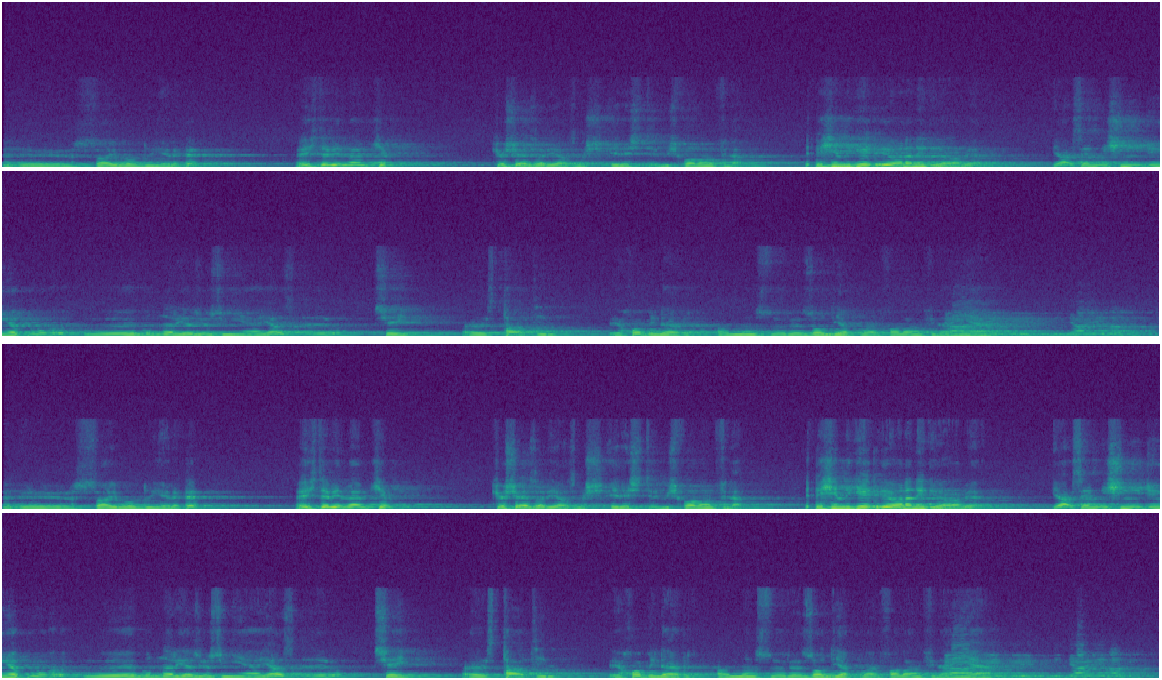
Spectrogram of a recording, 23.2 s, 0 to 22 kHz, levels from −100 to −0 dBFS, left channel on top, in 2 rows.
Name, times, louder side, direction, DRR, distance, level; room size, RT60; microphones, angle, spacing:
voice 1, 0.0-2.0 2.9-3.9 4.9-7.4 8.1-9.8 10.5-15.0 15.3-15.7 16.2-17.2 17.6-21.5, right 2 dB, 35° right, 7 dB, 0.8 m, -29 dB
voice 2, 21.0-22.9, right 2 dB, 65° right, 1 dB, 4.1 m, -38 dB
28.0 x 25.0 x 8.2 m, 2.5 s
head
